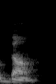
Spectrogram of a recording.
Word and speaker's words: don't: Que ele fica o don't. E o T ele é quase mudo.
